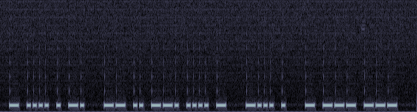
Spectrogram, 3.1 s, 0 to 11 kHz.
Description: Morse code, heard as a keyed tone, about 53 wpm, 700 Hz. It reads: THEN MIGHT BE TOO
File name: archived / CRSnet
